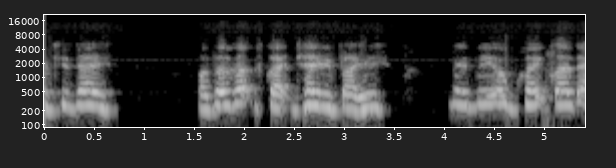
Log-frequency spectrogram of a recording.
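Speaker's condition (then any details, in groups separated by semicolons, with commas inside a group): Cerebral palsy; speech impediment, speaks slowly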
